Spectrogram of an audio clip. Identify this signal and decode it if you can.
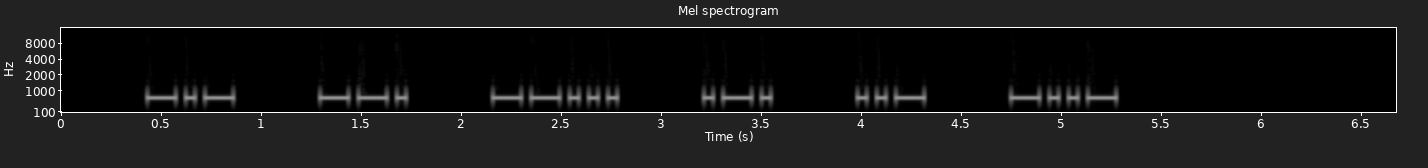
Morse code, heard as a keyed tone, about 25 wpm, spaced as for 14 wpm, 700 Hz. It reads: KG7RUX
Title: USA Call Signs - 6 Characters - 3x Character Spacing - 25wpm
